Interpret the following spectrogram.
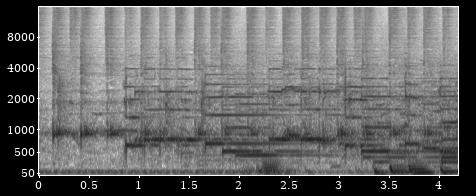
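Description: Electric guitar playing a lead line over a drum kit. Low bass notes come in about two seconds in, and the full band joins just before the end.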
